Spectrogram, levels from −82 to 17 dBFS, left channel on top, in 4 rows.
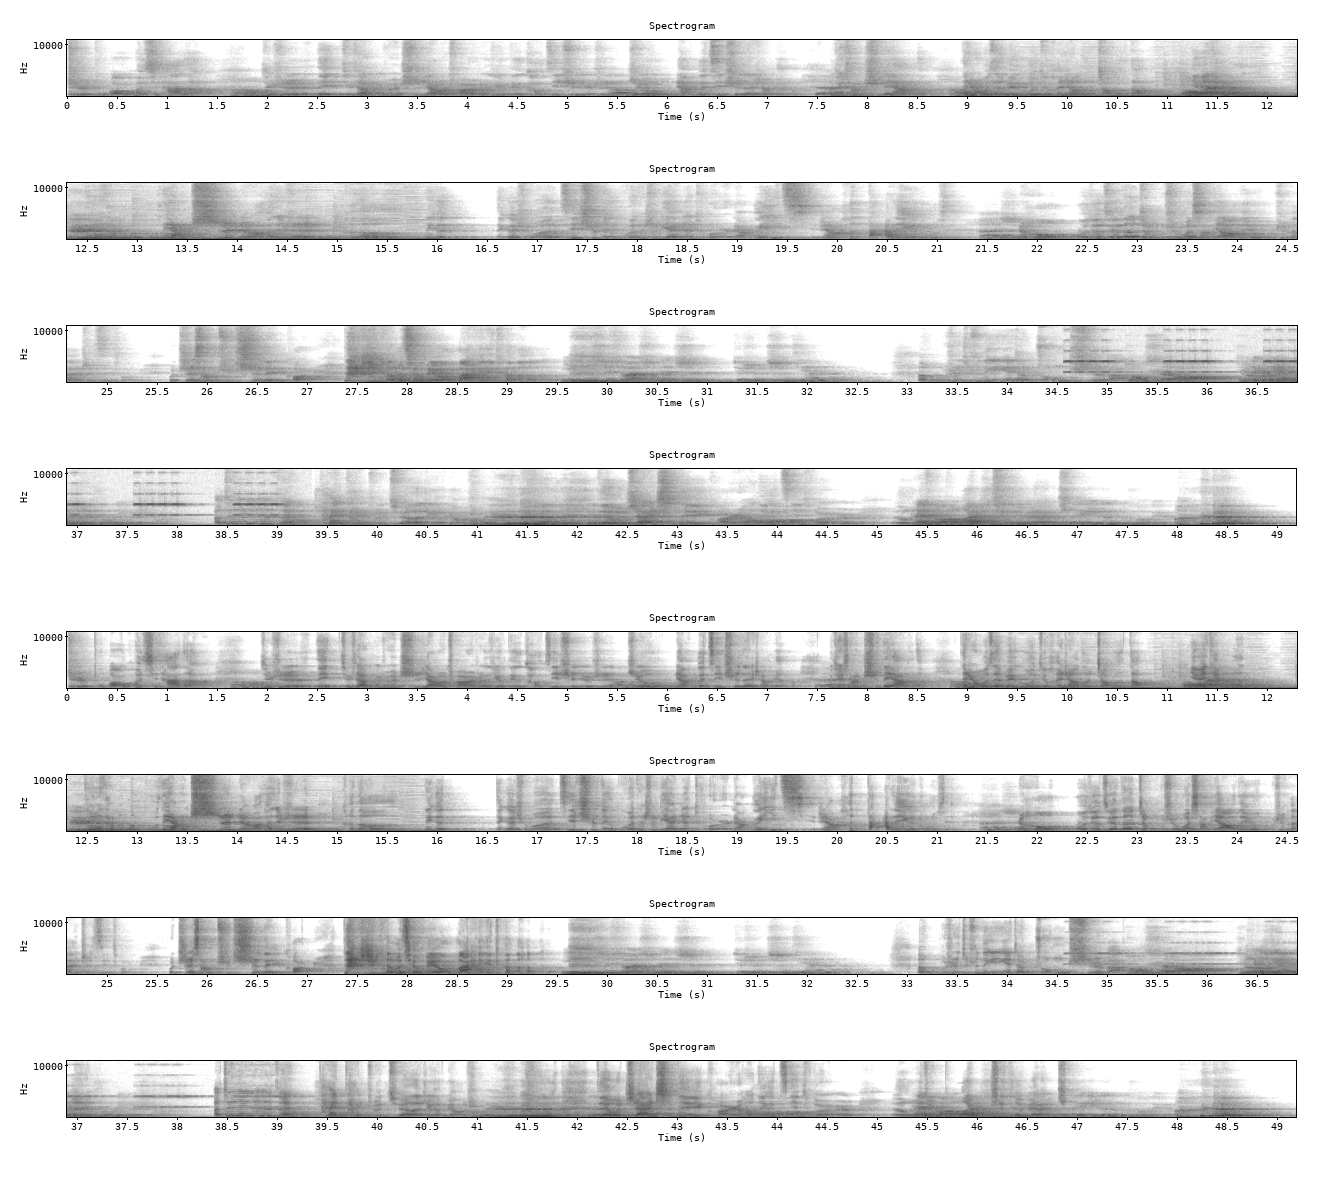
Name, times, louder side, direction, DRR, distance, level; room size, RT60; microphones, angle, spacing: voice 1, 0.0-11.8 12.5-16.1 16.6-29.9 32.9-35.2 36.4-37.2 38.4-41.1 41.5-41.6 41.9-45.6 45.8-46.8, right 3 dB, 65° right, 5 dB, 0.4 m, -26 dB
voice 2, 1.6-2.0 5.4-5.9 7.5-7.7 8.8-9.1 11.1-12.8 14.4-14.8 21.4-21.9 23.3-23.5 27.6-28.2 29.5-30.9 31.2-32.3 35.2-37.8 39.0-39.9 40.8-42.3 43.6-44.3 45.3-48.6, equal, 15° left, -11 dB, 1.1 m, -24 dB
sound 1, 9.2-16.0, equal, 50° right, 1.1 m, -28 dB
Alarm, 34.3-39.3, left 11 dB, 65° left, 0.4 m, -29 dB
7.7 x 2.7 x 2.4 m, 1.4 s
head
